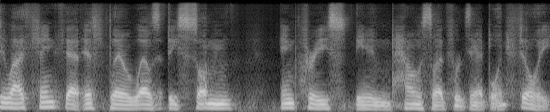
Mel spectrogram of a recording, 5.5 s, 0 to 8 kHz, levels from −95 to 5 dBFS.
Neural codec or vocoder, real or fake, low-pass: codec, 16 kHz, 0.5 kbps, FreqCodec, larger model; fake; 7.2 kHz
